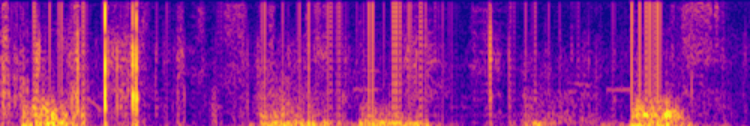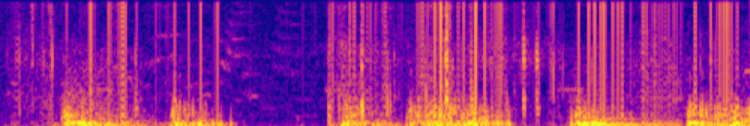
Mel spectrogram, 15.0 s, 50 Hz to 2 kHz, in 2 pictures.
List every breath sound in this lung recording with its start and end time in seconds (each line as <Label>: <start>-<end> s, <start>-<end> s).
Inhalation: 0.13-0.86 s, 2.54-3.58 s, 6.27-7.17 s, 8.09-9.17 s, 10.75-11.59 s, 13.20-14.39 s
Exhalation: 0.89-1.42 s, 3.61-4.51 s, 7.18-7.80 s, 9.20-9.95 s, 11.61-12.68 s, 14.39-15.00 s
Crackles: 0.09-0.84 s, 6.23-7.18 s, 8.09-9.15 s, 11.61-12.68 s, 13.18-14.38 s, 14.40-15.00 s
